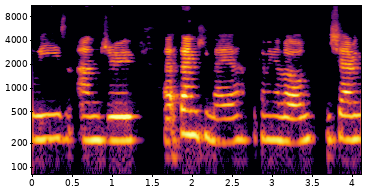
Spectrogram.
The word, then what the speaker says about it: Maya: This is Maya's name. There you go. And she likes it pronounced May. Not anything else, just saying.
